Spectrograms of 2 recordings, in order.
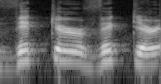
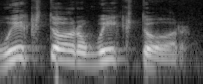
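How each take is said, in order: First: It is said in a plain English accent. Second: It is said in a Russian accent. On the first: This is the code he means to enter. "he's trying to say" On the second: This is how it comes out, confusing the computer. "he's saying ... does not know to compensate for a Russian accent"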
